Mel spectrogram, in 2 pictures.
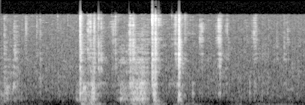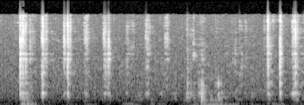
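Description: Hedgehog eating dry food from a bowl: sharp, irregular crunches and clicks, several a second, with a louder rustling scuffle about a second in.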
